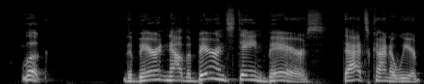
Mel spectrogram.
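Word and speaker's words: Berenstain: I mean, pronounce it's the Baron Stain Bears. It's spelled like Stain. It's not Baronstein.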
